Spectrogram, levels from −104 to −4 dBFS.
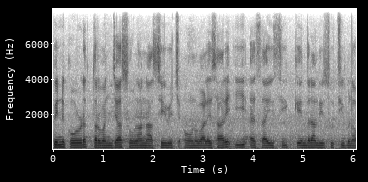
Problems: background sounds at intervals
